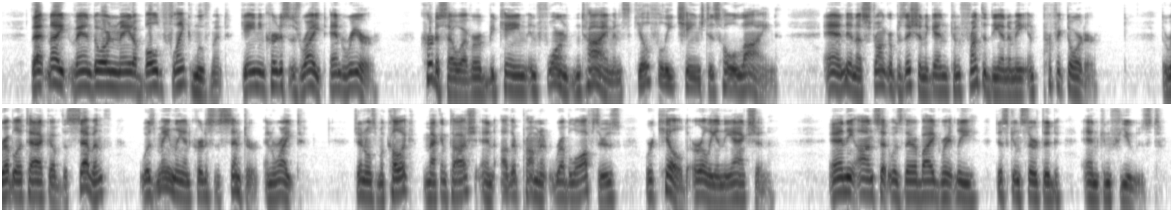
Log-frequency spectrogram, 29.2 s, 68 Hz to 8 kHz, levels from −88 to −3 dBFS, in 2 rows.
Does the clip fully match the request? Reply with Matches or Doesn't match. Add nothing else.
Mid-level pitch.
Doesn't match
